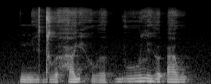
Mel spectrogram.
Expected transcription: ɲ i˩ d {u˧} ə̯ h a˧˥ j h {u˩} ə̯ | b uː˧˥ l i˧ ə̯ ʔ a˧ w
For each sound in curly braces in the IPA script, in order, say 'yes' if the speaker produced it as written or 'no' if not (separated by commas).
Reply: no, yes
